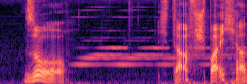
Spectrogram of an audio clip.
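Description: A short electronic jingle plays.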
